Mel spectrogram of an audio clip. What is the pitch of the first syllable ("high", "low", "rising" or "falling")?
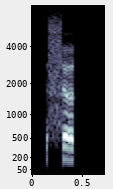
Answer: low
